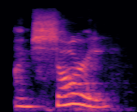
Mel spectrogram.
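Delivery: hostile, aggressive, angry, insincere tone. Showing how tone changes the meaning of an apology, aggressive angry tone. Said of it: "one is very aggressive and angry".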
